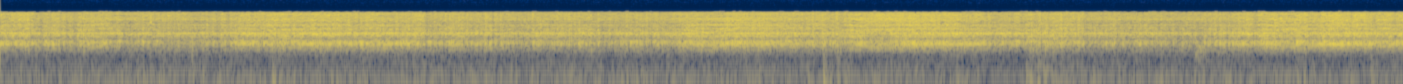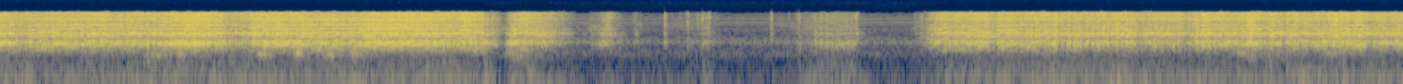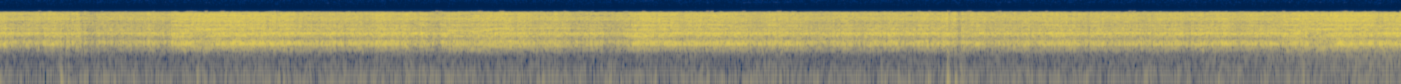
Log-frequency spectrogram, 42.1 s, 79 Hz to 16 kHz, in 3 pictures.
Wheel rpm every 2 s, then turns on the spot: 230, 230, 230, 220, 220, 230, 220, 230, 230, 140, 10, 60, 220, 230, 230, 230, 230, 230, 230, 230, 230.
18-20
